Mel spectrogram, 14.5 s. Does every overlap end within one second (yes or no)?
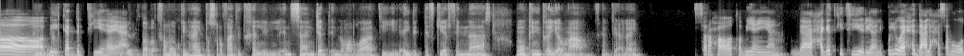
yes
